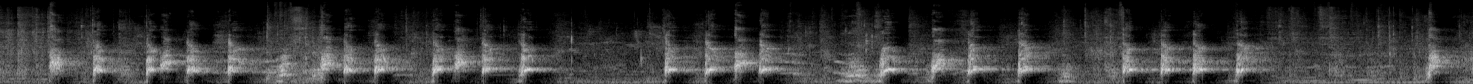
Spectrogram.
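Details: Working-line German Shepherd fed a raw-food diet, barking in long rapid runs: sharp, mid-pitched barks, roughly two or three per second, grouped in bursts separated by short pauses, with no other sounds standing out.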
